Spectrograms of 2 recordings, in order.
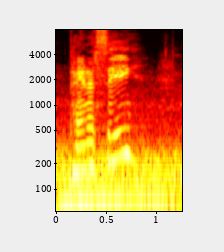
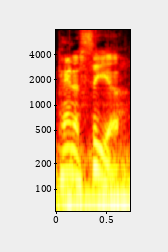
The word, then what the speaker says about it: Panacea: might as well hear how we think it's pronounced. Also, I say it was Panacea, and the guy in this building right here said Panacea.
